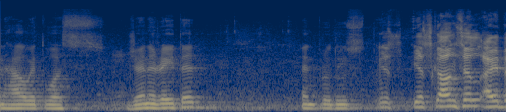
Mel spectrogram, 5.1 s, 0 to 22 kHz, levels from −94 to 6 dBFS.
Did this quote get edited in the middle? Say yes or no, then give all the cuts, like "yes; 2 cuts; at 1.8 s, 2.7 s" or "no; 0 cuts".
no; 0 cuts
